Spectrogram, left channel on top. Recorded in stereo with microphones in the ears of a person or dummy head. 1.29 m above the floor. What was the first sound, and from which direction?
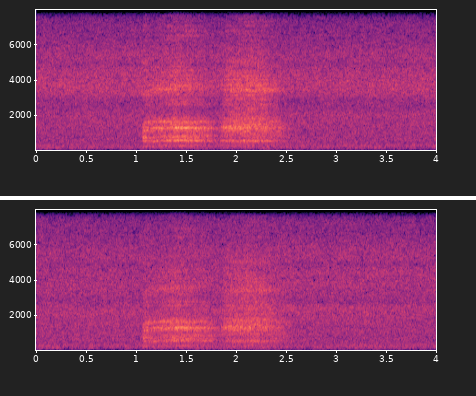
Breathing, 25° left (ahead or behind).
